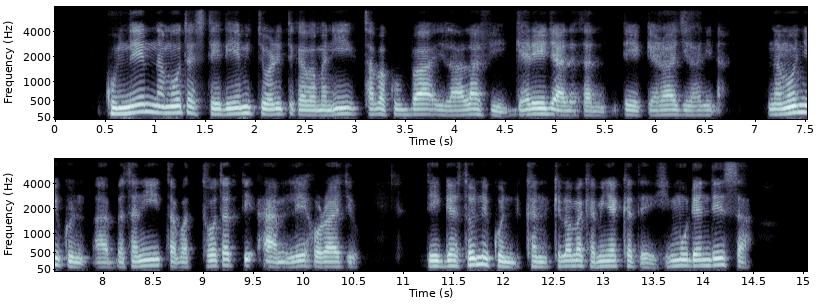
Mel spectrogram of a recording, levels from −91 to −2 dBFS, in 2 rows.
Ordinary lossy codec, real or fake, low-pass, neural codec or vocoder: Opus, 64 kbps; fake; 7.2 kHz; codec, 24 kHz, 0.5 kbps, DualCodec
